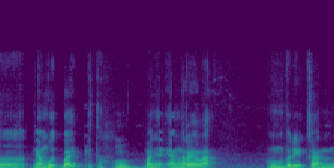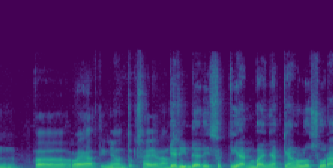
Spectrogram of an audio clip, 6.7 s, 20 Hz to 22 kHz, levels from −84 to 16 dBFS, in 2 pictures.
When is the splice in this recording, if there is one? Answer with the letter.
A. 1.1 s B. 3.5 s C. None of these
B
